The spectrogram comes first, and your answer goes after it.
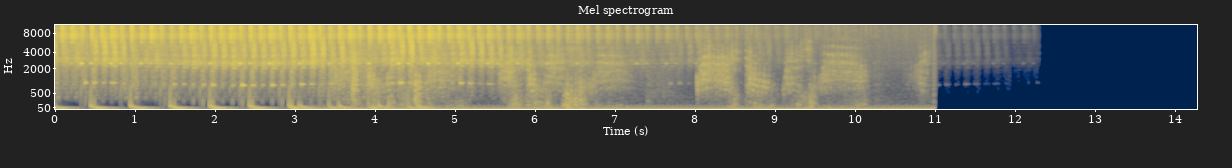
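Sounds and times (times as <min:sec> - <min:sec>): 
white noise: 0:00.0 - 0:11.0.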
